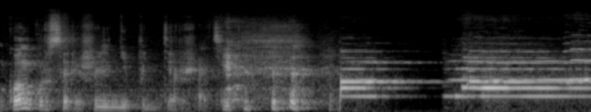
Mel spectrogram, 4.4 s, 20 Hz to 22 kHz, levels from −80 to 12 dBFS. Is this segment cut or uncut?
uncut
